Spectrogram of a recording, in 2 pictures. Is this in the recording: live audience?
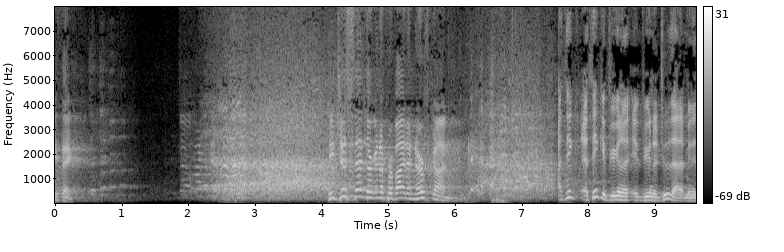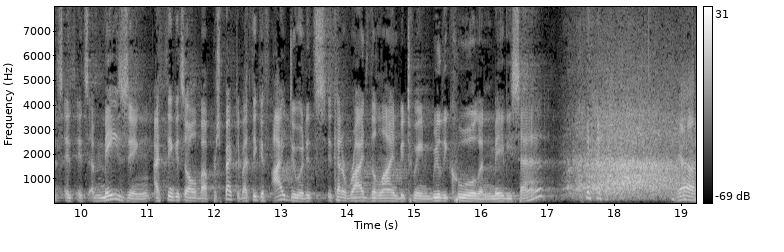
yes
